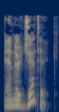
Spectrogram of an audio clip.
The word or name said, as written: energetic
